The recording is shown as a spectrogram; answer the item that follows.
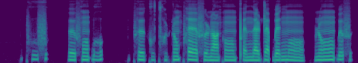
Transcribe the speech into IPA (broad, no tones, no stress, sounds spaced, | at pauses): pʰ ṳ f | ø f õ ɓ o̤ | pʰ ø k o̤ tʰ o̤ ʈ õ pʰ ɛː f ø ɳ ɑ̃ k õː pʼ ɛ n̪ æ ʈ æ ɓ ɛ ŋ͡m õː | ɳ õː ɓ ø f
